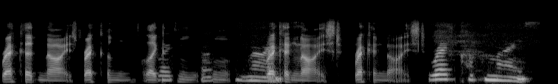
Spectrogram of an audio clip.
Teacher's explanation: that g is kind of you don't really need to pronounce it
